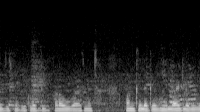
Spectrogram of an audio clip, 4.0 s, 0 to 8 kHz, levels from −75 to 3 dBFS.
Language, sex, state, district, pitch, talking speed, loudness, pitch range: Hindi, male, Chhattisgarh, Bilaspur, 125 Hz, 240 wpm, -17 LUFS, 125-130 Hz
